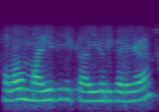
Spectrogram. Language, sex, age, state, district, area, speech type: Tamil, female, 45-60, Tamil Nadu, Thanjavur, rural, conversation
